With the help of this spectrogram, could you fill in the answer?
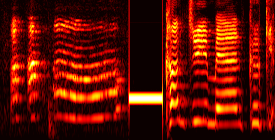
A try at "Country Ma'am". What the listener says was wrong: I mean, you said man. You said man. Ma'am.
